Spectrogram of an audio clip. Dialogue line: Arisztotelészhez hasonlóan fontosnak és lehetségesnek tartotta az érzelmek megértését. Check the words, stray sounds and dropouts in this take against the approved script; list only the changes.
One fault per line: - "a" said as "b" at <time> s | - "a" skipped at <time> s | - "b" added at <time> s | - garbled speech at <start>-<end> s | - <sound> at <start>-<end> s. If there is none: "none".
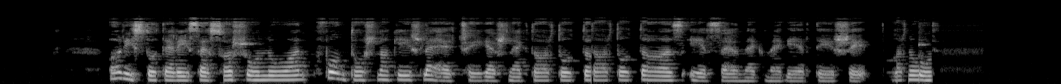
- "tartotta" added at 5.9 s
- garbled speech at 8.8-9.3 s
